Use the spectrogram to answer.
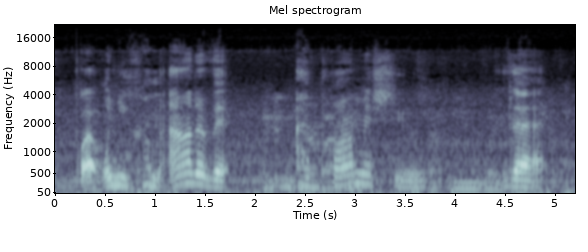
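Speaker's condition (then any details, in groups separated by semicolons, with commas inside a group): Cerebral palsy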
